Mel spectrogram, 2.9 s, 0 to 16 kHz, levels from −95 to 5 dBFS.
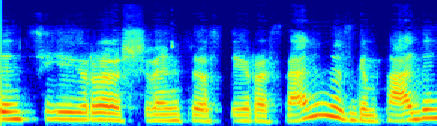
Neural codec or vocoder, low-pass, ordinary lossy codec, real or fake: vocoder, 44.1 kHz, 128 mel bands, Pupu-Vocoder; 14.4 kHz; MP3, 96 kbps; fake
